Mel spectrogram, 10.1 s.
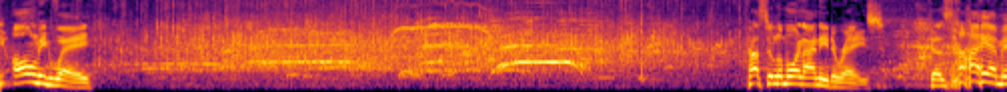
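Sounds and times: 
speech: 0:00.0 - 0:01.0, 0:07.4 - 0:10.0
audience applause: 0:00.0 - 0:08.2
whoops and cheers: 0:01.2 - 0:06.2
laughter: 0:08.8 - 0:10.0.

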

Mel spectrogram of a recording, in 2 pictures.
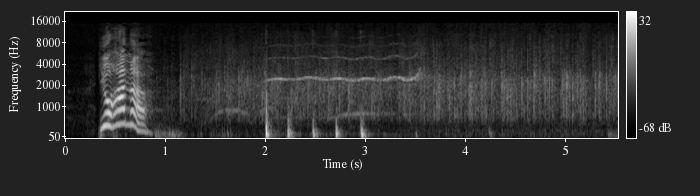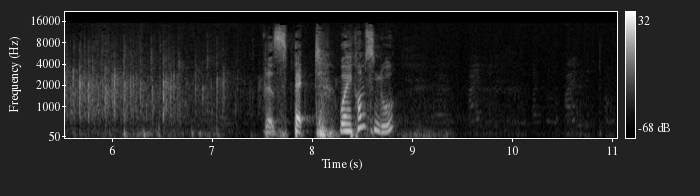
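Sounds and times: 
speech: 0:00.4 - 0:01.0, 0:07.5 - 0:08.9
audience applause: 0:01.0 - 0:07.5.

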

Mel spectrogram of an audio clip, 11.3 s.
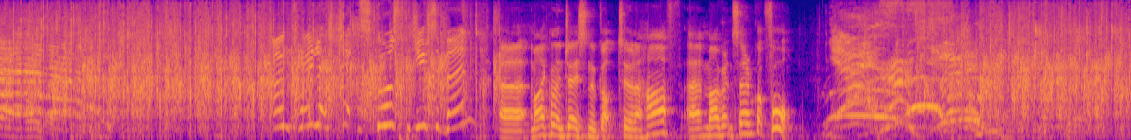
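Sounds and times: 
audience applause: 0:00.0 - 0:05.1, 0:08.6 - 0:11.3
speech: 0:03.8 - 0:10.1.

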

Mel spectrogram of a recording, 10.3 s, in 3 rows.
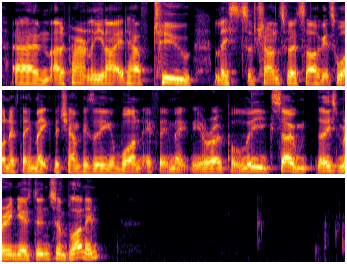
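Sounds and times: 
speech: 0:00.0 - 0:08.0
sipping coffee: 0:09.4 - 0:10.2.

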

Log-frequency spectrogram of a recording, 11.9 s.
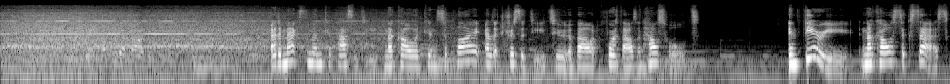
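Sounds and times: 
steam turbine spinning at high speed: 0:00.0 - 0:06.3
speech: 0:03.4 - 0:08.8, 0:09.8 - 0:11.8.

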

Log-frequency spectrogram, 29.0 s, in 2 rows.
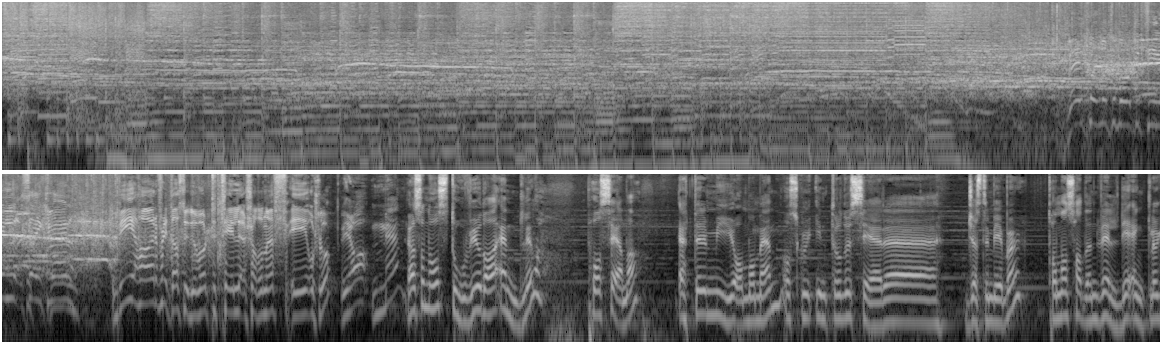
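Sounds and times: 
crowd cheering and whooping: 0:00.0 - 0:17.3
scattered clapping: 0:12.2 - 0:17.6
speech: 0:16.6 - 0:28.9.

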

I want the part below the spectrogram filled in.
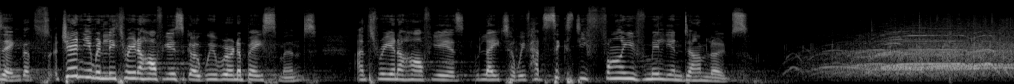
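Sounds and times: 
speech: 0:00.0 - 0:07.6
audience cheering and applause: 0:07.9 - 0:10.1.

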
